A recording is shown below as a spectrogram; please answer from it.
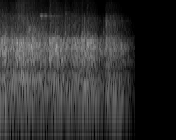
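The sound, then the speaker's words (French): A church audience applauds, a faint, dense patter of clapping that stops abruptly after about a second and a half, leaving silence. “Nous acclamons et nous sommes en train de nous rasseoir.”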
